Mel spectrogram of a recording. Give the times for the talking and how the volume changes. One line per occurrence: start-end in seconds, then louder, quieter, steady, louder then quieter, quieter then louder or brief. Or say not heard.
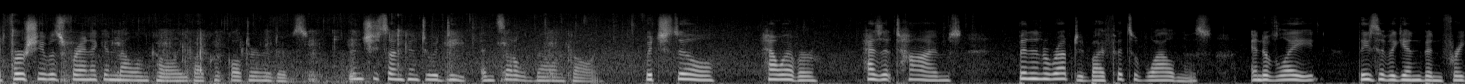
0.0-14.6 steady.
